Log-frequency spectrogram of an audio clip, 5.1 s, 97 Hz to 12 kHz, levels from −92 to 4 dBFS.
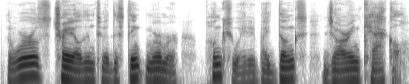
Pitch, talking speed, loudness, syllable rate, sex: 115 Hz, 140 wpm, -18 LUFS, 4.8 syllables/s, male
